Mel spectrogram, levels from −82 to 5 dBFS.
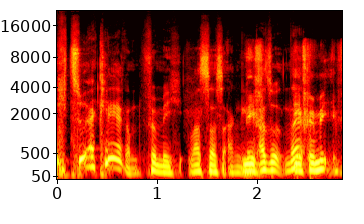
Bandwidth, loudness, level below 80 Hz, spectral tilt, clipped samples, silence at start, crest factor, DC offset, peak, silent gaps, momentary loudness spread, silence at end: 17 kHz; -14 LUFS; -42 dBFS; -5.5 dB/octave; under 0.1%; 0 s; 14 dB; under 0.1%; 0 dBFS; none; 6 LU; 0 s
